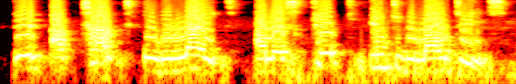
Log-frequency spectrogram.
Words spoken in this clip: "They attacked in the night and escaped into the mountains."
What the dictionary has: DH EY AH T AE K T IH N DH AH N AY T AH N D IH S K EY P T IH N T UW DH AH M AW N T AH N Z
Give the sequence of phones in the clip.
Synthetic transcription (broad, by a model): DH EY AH T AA K T IH N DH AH N AY T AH N IH S K EY P T IH N T UW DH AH M AW N T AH N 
